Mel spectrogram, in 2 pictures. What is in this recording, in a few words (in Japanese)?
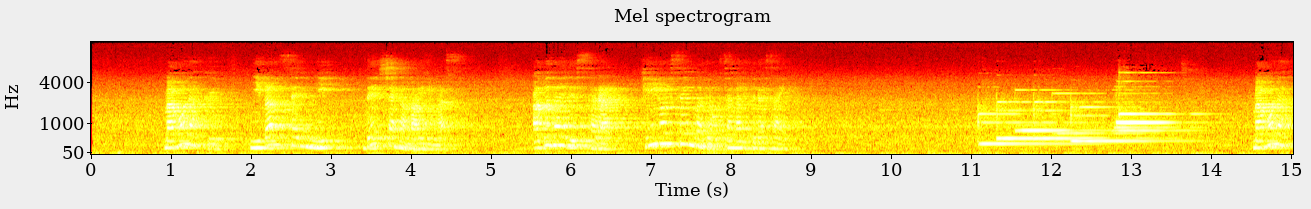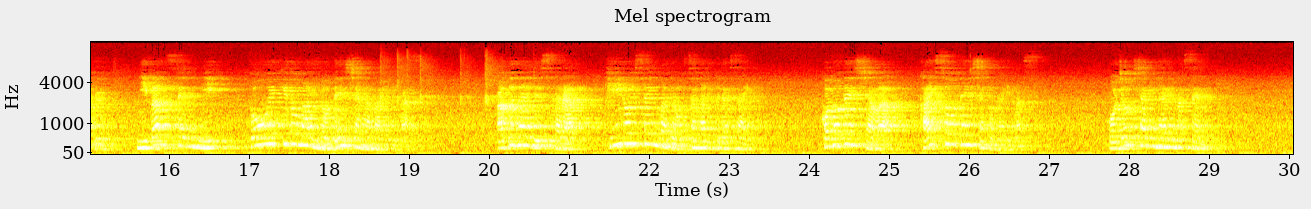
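八千代緑が丘駅 駅放送; 2番線; 接近; yachiyo-midorigaoka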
